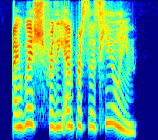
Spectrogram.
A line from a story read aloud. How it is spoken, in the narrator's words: Voana yelled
